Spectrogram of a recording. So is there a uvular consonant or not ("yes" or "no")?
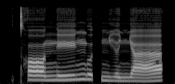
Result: no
